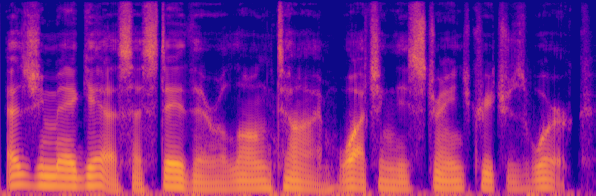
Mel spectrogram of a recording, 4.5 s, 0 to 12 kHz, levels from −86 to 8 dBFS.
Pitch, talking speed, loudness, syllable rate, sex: 95 Hz, 200 wpm, -19 LUFS, 4.9 syllables/s, male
